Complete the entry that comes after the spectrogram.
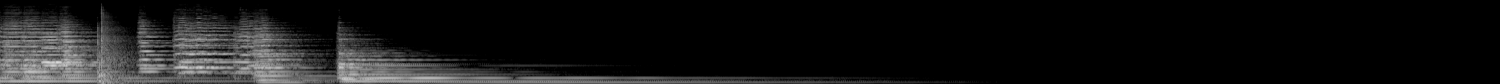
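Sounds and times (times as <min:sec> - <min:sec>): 
string quartet: 0:00.0 - 0:06.3.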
